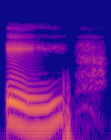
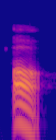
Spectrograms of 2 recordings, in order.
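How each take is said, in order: First: The letter is said with an English pronunciation. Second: The letter is said with a French pronunciation. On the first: "In English, we call it as A" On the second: "in French, it is A"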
